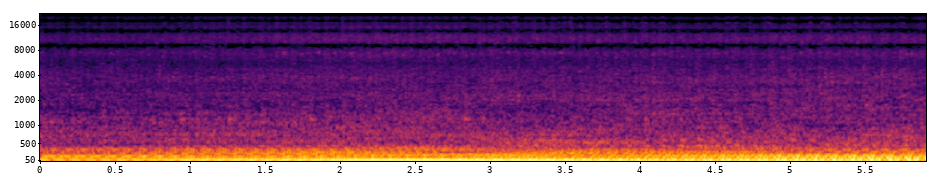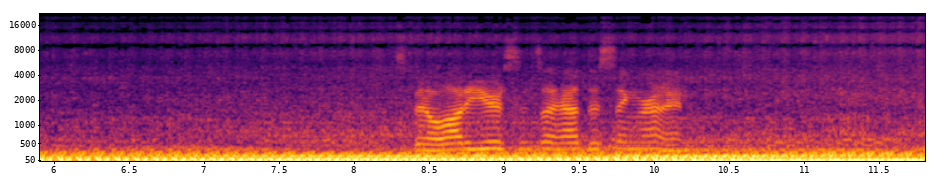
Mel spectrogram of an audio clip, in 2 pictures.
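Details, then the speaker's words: Chevy S10 with V8 swap built about 11 years ago, parked in storage after fuel pump died; now runs on old gas with a Silverado pump fitted. Deep V8 rumble at idle, picking up with throttle, firing even and steady; normal running. "got some old gas but it's running"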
